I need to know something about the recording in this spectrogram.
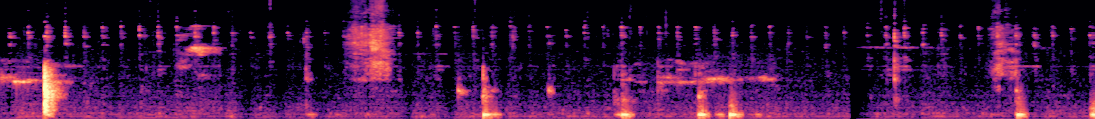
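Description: A metal pan knocks against a wooden board.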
